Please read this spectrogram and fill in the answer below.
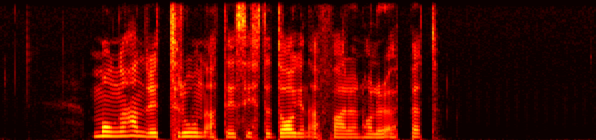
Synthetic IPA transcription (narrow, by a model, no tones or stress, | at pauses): mɔŋːaɦand̪aɾɛt̪ʰːɾuːnʔa̰t̪̚d̪ɛæʂɪst̪ad̪ɑːɡənʔa̰fæːɾənɦɔlːəɾœ̰pːət̪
